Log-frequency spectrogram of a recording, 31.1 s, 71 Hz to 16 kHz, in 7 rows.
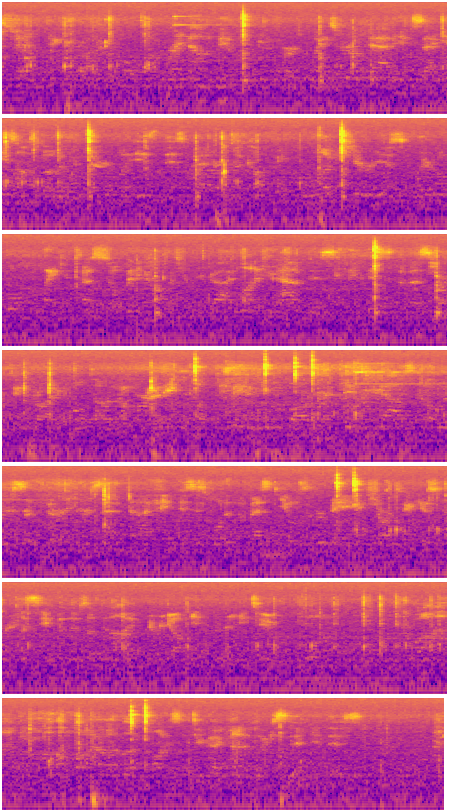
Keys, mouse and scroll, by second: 3.9 middle click, 4.1 middle click, 5.3-7.3 middle drag, 7.3-7.7 scroll down 1, 7.7-9.7 middle drag, 11.1-12.7 middle drag, 13.6 a, 14.9 c, 16.9 middle click, 18.9 g, 21.7-28.1 middle drag, 28.1-29.7 right drag.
